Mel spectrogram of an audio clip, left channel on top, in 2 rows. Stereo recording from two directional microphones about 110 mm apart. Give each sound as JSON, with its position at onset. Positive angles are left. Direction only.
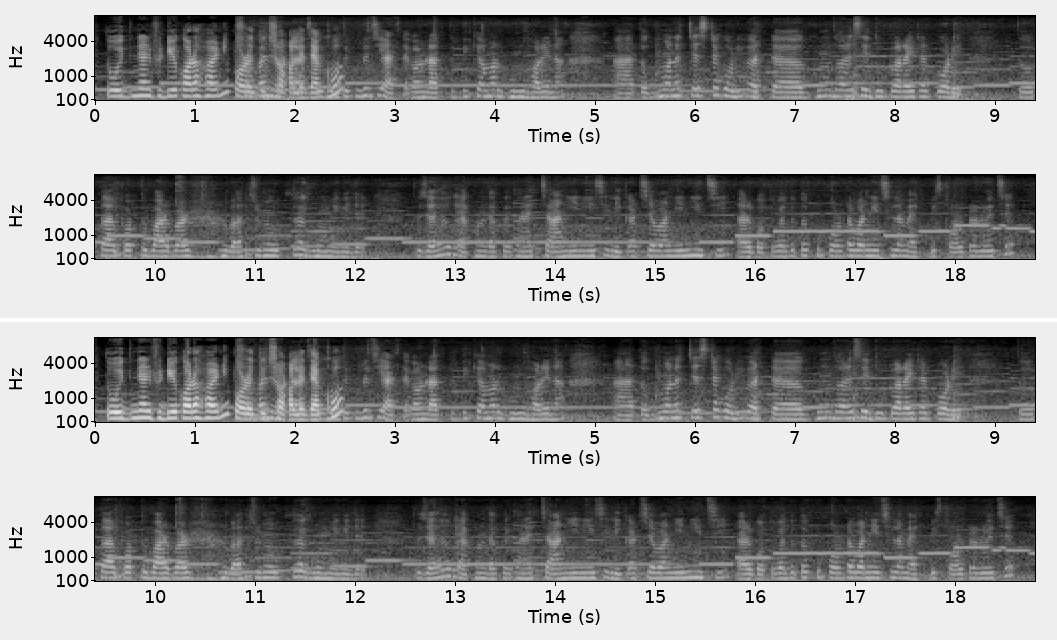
{"t": 0.1, "sound": "a woman's voice", "side_deg": -35}
{"t": 2.5, "sound": "a woman's voice", "side_deg": 0}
